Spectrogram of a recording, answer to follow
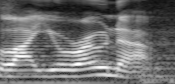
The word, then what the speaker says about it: La Llorona: Anadem9 said, for anyone who cares to know, La Llorona is actually pronounced La Llorona.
